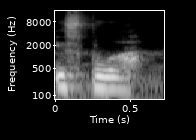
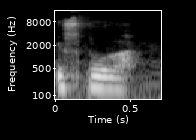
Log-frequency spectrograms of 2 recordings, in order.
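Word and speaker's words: Espoir: Ele Bino de Gonevilo, no caso Binô Palm de Gonevilo, estava a bordo do navio chamado de Expoar, que para quem não sabe se escreve S P O I R.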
